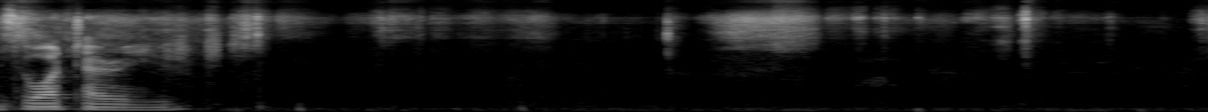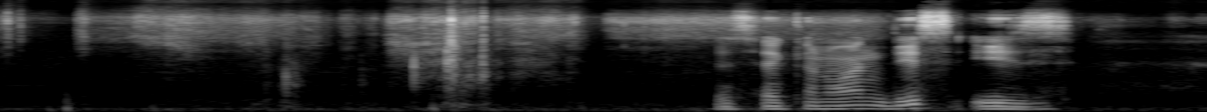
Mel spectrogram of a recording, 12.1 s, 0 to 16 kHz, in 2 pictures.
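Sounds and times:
paper rustling: 0.6 - 2.8, 6.0 - 9.6.

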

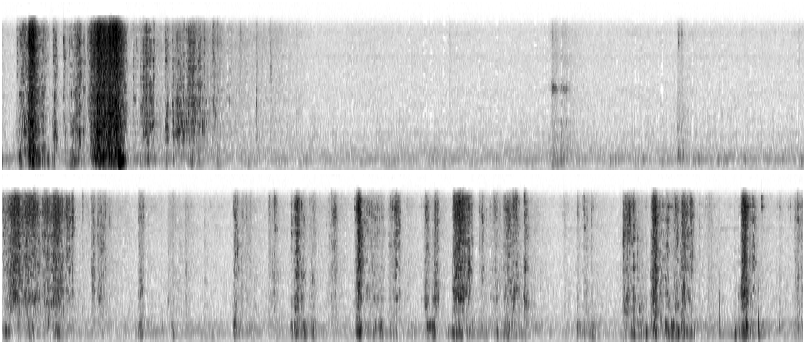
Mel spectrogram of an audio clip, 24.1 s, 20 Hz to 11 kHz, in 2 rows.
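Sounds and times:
plastic bag crinkling: 0.2 - 3.9, 12.0 - 14.8, 15.5 - 20.1, 20.7 - 24.0.

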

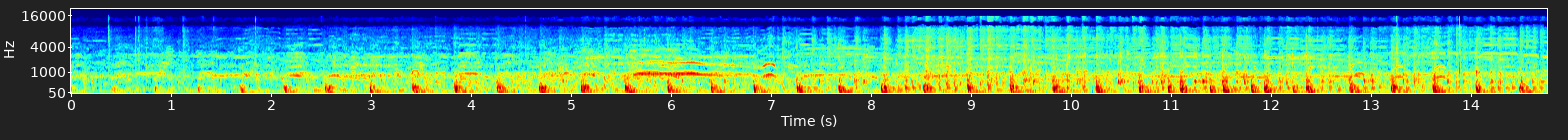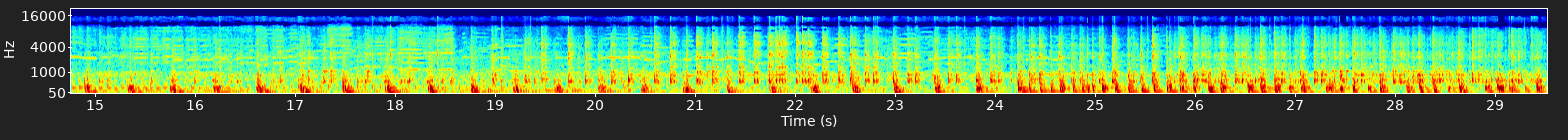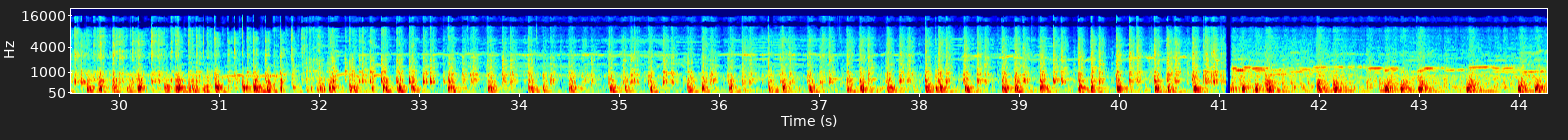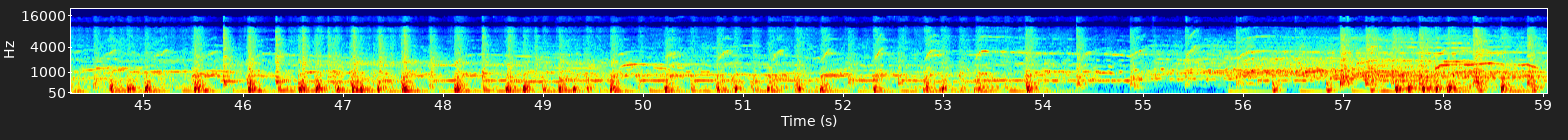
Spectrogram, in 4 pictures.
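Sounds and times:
drums beating a fast rhythm: 0.0 - 59.0.

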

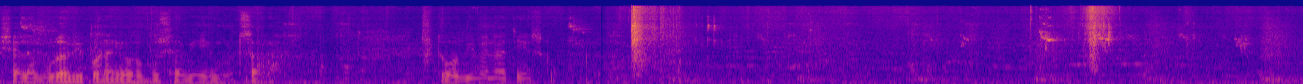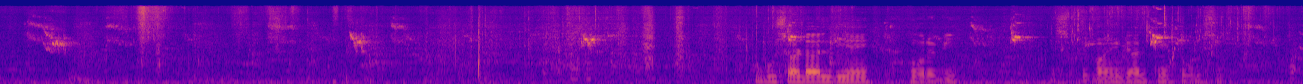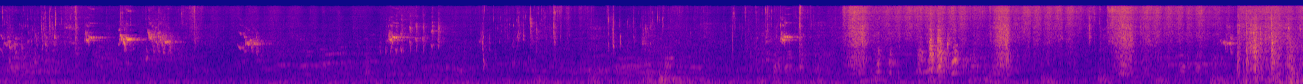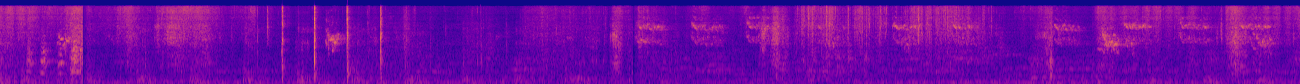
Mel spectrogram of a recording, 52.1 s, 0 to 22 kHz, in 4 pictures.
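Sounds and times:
birds chirping and squawking: 20.4 - 31.2, 31.8 - 42.8, 44.2 - 52.0
straw chaff rustling into tub: 23.4 - 41.9, 44.2 - 52.0
chicken calls: 33.7 - 36.6, 37.2 - 40.4.

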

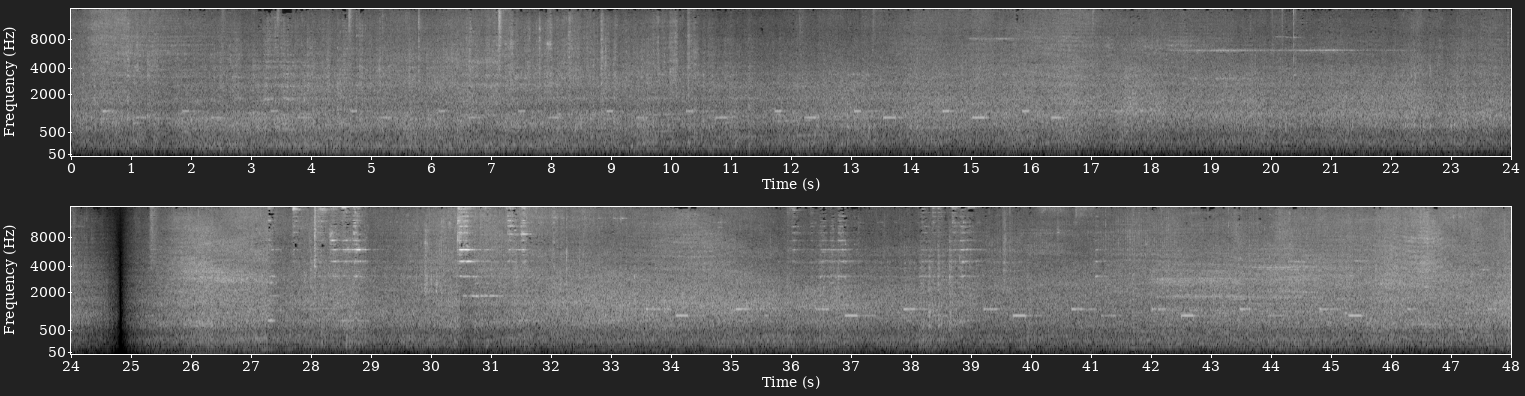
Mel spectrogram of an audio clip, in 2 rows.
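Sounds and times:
streetcar passing: 0.0 - 48.0
bus passing close by: 24.4 - 28.3.

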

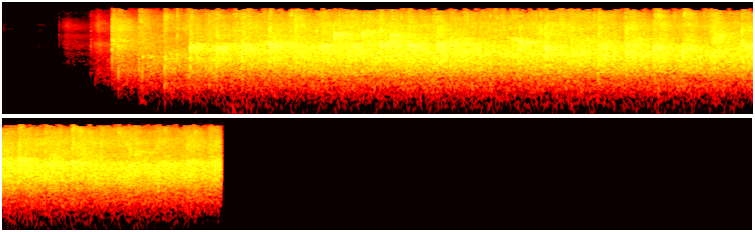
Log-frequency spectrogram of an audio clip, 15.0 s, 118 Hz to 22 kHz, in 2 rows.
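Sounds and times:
audience applauding: 0.9 - 9.7.

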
